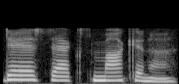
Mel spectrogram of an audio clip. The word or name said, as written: deus ex machina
